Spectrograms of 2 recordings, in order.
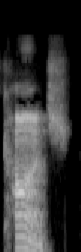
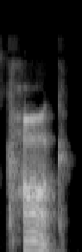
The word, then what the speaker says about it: conch: way, everyone who's listening, it's not pronounced conch. It's pronounced conk.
